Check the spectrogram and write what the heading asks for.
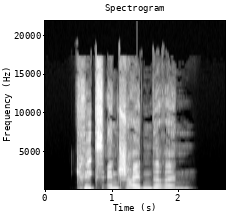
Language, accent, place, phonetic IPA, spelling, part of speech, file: German, Germany, Berlin, [ˈkʁiːksɛntˌʃaɪ̯dəndəʁən], kriegsentscheidenderen, adjective, De-kriegsentscheidenderen.ogg
- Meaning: inflection of kriegsentscheidend: 1. strong genitive masculine/neuter singular comparative degree 2. weak/mixed genitive/dative all-gender singular comparative degree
